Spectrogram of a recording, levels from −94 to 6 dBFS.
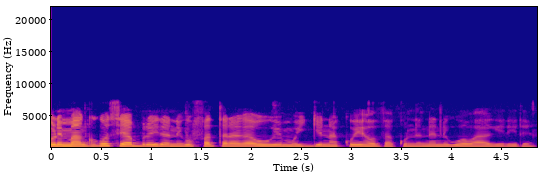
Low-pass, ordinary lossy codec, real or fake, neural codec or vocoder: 7.2 kHz; none; real; none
